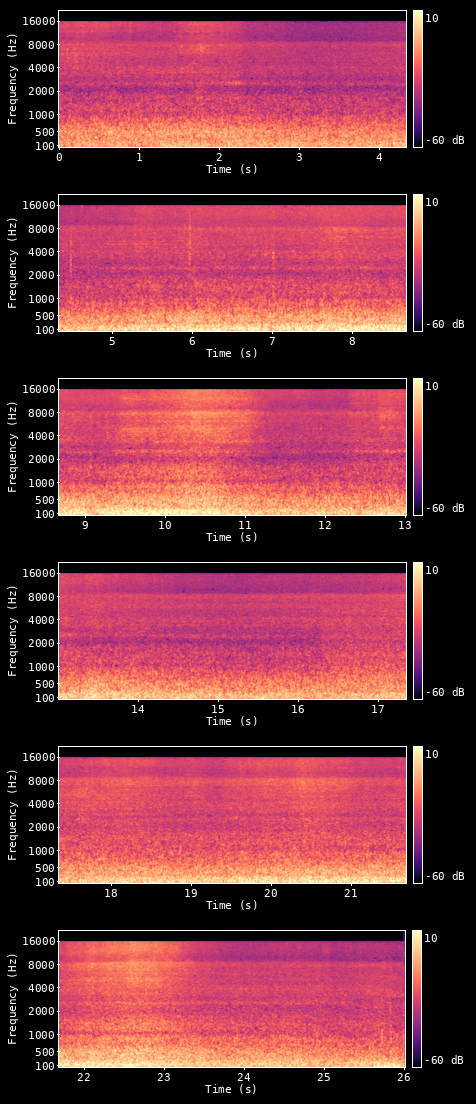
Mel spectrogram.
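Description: Atlantic surf breaking over rocks at high tide: a steady rushing rumble that swells louder twice, with a hissing crash near the middle and again near the end.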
